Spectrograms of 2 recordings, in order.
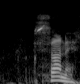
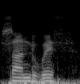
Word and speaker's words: Sandwith: And this is where we take a right, start walking towards Sanith, which is Sandwith. Sandwith, but you pronounce it Sanith.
